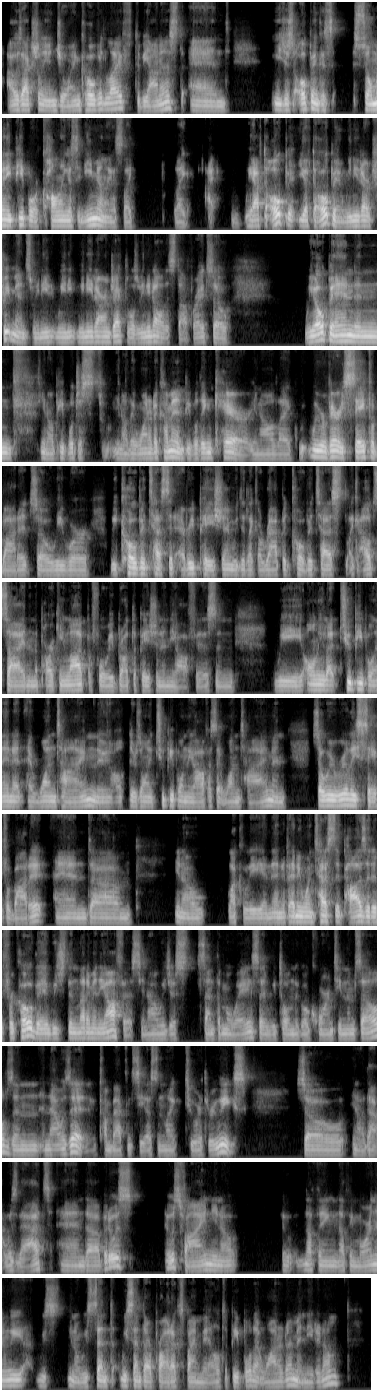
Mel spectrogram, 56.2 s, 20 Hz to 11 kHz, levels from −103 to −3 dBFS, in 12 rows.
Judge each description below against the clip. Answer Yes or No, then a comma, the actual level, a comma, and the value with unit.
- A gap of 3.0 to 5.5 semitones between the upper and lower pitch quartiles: No, narrow, 2.6 semitones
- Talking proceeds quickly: Yes, fast, 250 wpm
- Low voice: Yes, low, 105 Hz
